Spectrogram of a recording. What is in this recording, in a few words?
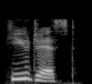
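"hugest", English, uk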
